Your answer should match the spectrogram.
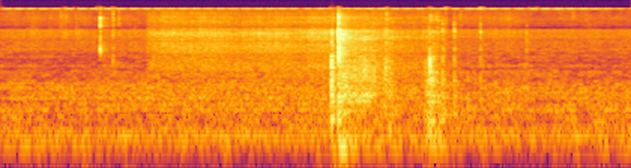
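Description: A hand-held lighter clicking twice, about two and three seconds in, with a brief rough scrape after the first click, while a smouldering wooden cleansing stick is being lit.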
